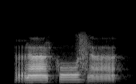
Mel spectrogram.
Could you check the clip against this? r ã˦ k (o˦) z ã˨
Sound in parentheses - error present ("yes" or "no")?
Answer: no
